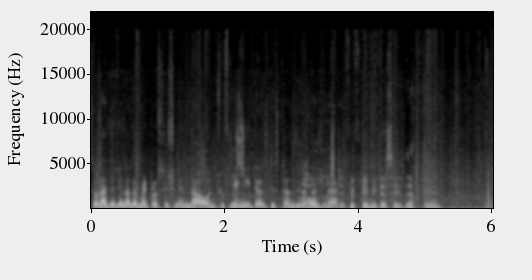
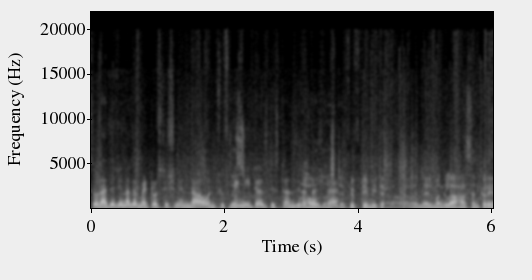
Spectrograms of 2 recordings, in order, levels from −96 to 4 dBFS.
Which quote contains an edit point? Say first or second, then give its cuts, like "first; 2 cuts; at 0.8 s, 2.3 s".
second; 1 cut; at 4.4 s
